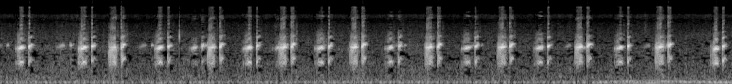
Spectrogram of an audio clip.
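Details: Young frogs heard during the rainy season, giving brisk broadband croaks with a bright tonal centre, delivered in rapid, slightly uneven pairs and singles, a low hum in the background.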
